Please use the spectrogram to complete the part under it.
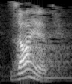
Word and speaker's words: Zahid: When I came to the United States, I realized that my last name would be mispronounced. Zahid, Z-A-H-I-D. It's very easy. But Zahud, Zahad, Zahid seem to be the top choices for people when they call me.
